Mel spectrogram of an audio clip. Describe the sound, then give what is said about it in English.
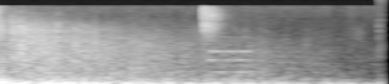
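A comedic explosion sound effect for exploding pants: a loud, deep, rumbling boom that slowly fades over about two seconds, with a faint, brief tonal chirp partway through. “Caution, if you call us, your pants may explode.”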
